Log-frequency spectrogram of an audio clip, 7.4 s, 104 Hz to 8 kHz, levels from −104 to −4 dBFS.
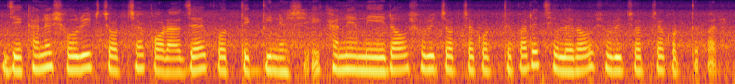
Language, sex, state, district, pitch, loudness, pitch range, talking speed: Bengali, male, Tripura, West Tripura, 220 Hz, -14 LUFS, 210-230 Hz, 140 wpm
